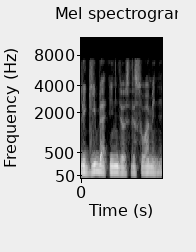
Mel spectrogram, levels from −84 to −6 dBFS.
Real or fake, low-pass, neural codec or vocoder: real; 7.2 kHz; none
